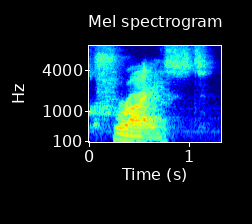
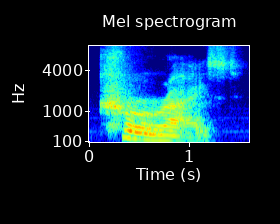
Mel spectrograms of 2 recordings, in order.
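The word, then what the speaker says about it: Krys: be a k r i it's like still pronounced the same way it's the sound that says Christ Christ it could be with a k or a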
